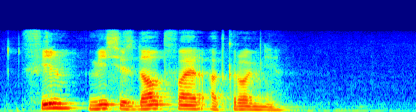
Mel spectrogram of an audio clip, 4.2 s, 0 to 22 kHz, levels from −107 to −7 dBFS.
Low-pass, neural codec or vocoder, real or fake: 7.2 kHz; autoencoder, 48 kHz, 128 numbers a frame, DAC-VAE, trained on Japanese speech; fake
